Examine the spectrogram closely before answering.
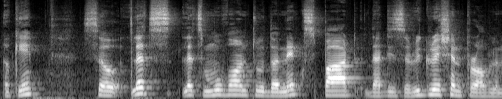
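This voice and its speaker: The speaker has an Indian accent. The pace is fairly slow. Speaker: course instructor. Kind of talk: lecture. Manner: halting, many fillers.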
